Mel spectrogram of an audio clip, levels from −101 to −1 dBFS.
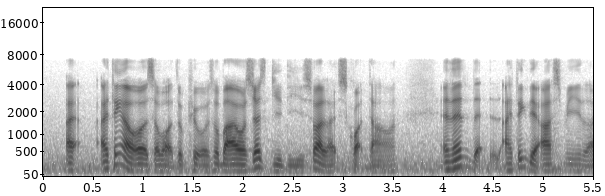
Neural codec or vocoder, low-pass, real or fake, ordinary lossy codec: none; 7.2 kHz; real; none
